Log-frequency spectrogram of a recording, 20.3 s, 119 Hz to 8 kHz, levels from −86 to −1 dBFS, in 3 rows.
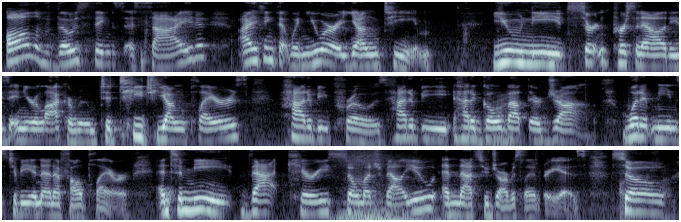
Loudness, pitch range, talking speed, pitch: -23 LUFS, 170-210 Hz, 185 wpm, 185 Hz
